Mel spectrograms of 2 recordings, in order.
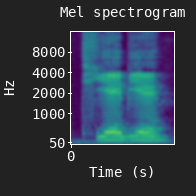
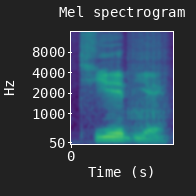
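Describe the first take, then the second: First: "tie bie" as tyeh-byeh, louder; emphatic tyeh-byeh for "tie bie"; full ye vowels. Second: "tie bie" slowly as tyih-BYEH; slow syllables in "tie bie", tyih then byeh; unstressed i. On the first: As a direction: model "tie bie" with yeh in both syllables. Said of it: "because we have this E". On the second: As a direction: reduce the first vowel of "tie bie" to ih. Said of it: "but when unstressed". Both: Shown as a demonstration.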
